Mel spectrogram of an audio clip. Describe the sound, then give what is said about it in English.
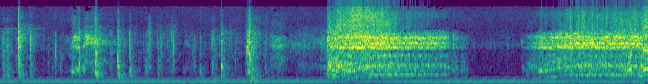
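An old car's engine cranks without catching: a few sharp clicks over a steady low hum, then two long, loud grinding bursts of the starter separated by a short pause. “She doesn't seem to be able to start.”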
